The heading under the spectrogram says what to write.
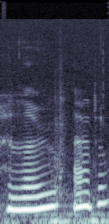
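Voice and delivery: uneasy, awkward tone. Playing a character who awkwardly walks up to greet someone: awkward greeting in character. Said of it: "Rose is kinda gonna awkwardly go up to them and be like".

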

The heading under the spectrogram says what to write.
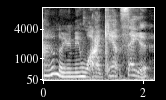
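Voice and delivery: high ghoulish put-on voice. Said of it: "Wait, do it right now".

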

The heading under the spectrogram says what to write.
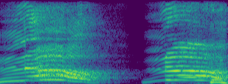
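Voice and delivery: very high, shrill yelled shout. Retelling hearing news while driving, re-enacting own yelling. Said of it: "Y empecé a gritar".

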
